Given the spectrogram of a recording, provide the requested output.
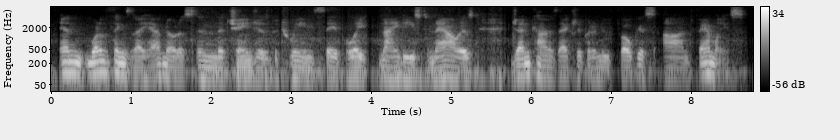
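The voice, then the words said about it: Deeper, tired-sounding voice. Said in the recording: “you probably hear it in my voice. I'm a little bit more bassy than usual today ... just worn out, just exhausted”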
